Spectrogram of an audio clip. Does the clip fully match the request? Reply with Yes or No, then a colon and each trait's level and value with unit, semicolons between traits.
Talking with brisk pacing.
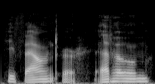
No: average, 195 wpm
